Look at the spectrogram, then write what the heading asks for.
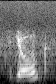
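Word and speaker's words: yolk: now let me think how do you pronounce y o l k y o l k yoke yeah that's right now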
